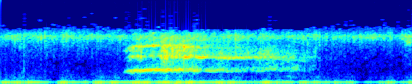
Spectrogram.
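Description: A single drawn-out, moaning roar from a bull ape at night, miles away and fairly faint, rising over a steady low rumble and lasting under two seconds before fading back into the background.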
